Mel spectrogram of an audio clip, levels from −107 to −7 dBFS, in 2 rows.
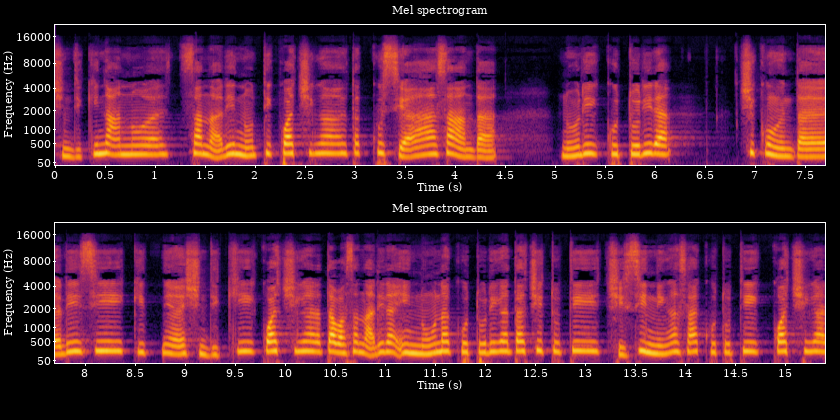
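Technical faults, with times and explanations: Nothing technical stands out in this bit of speech; there's simply no fault to list here.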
